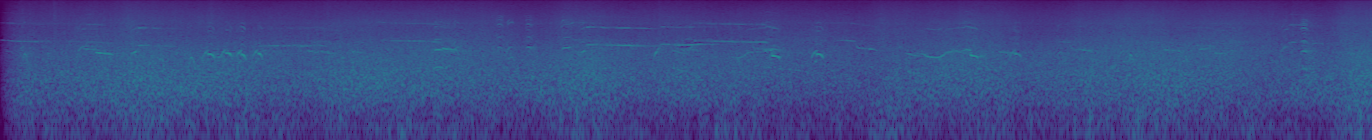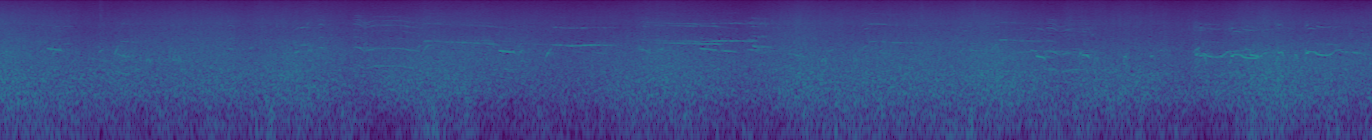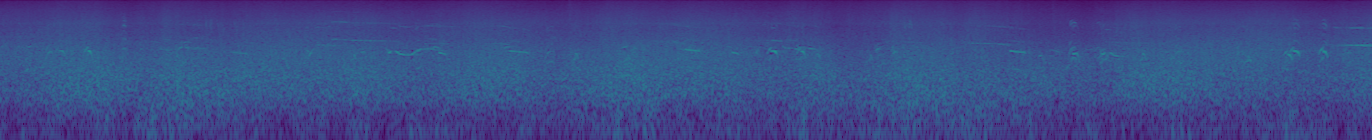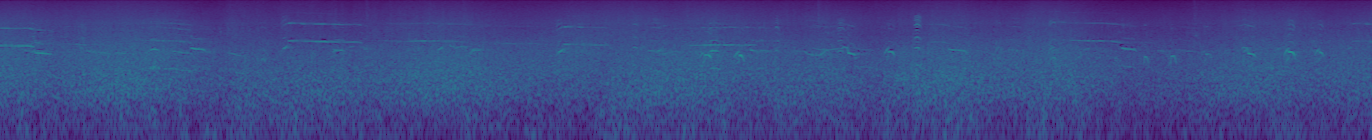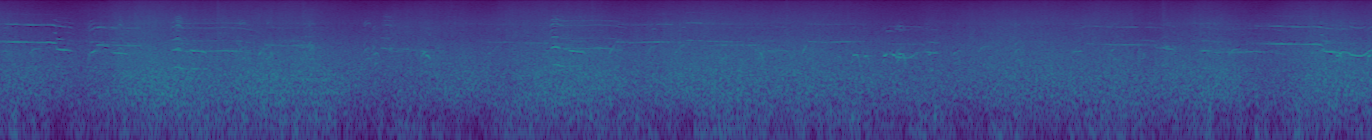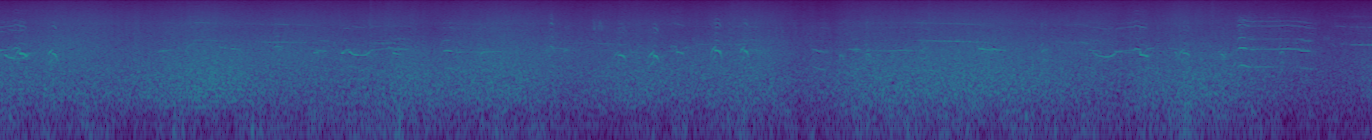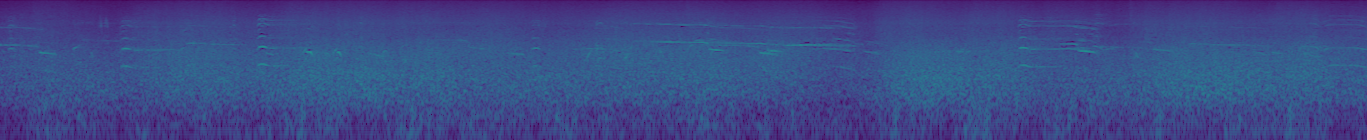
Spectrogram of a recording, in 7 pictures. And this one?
Atmosphere - Shore (Loop)
I´ve made this atmo with padshop pro. This is no field recording ;) If you wanna use it for your work just notice me in the credits.
Check out my other stuff, maybe you find something you like.
For individual sounddesign or foley for movies or games just hit me up.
